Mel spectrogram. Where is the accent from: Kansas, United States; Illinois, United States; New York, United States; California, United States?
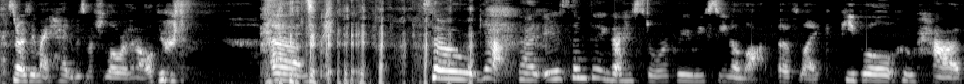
New York, United States; I'm from New York.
